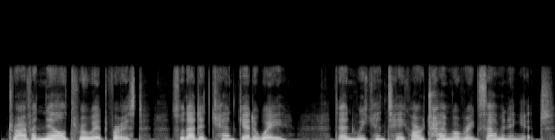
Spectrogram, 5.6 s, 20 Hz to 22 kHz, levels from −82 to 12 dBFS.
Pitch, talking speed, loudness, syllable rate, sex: 225 Hz, 225 wpm, -17 LUFS, 5.7 syllables/s, female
